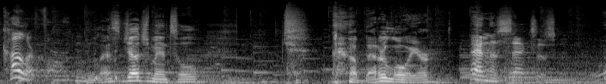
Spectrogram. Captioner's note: scoffs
